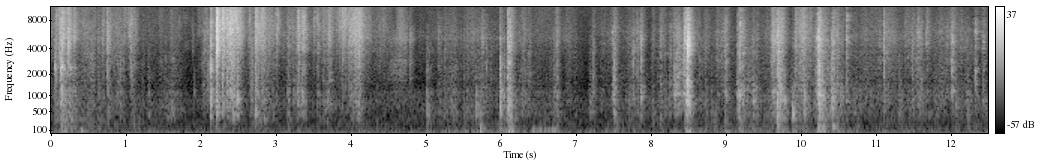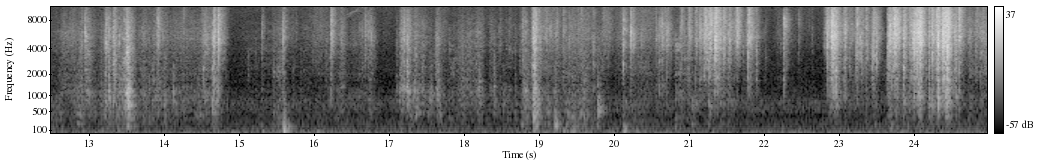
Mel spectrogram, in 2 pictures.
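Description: Crinkling and rustling of a 2013-14 Panini Titanium basketball hobby box being opened by hand: its wrap and cardboard flaps handled and the foil card packs pulled out, in irregular crackly bursts. Near the end a foil pack is torn open.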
